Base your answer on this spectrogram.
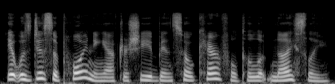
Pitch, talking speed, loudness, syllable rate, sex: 200 Hz, 215 wpm, -19 LUFS, 6.2 syllables/s, female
